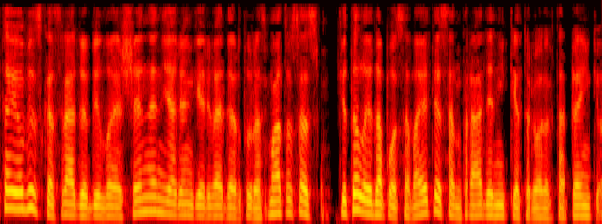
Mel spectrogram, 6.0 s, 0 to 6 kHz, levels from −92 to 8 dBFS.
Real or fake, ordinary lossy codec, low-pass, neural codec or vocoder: fake; MP3, 32 kbps; 5.4 kHz; codec, 16 kHz, 4 kbps, FreqCodec, larger model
